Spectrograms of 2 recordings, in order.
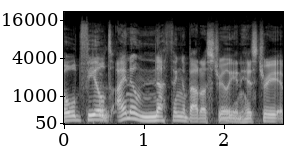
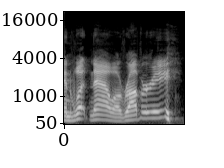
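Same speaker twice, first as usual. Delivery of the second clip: put-on wacky voice, higher; 4 semitones higher than usual. Retelling a film character's line: imitating a wacky line delivery.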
